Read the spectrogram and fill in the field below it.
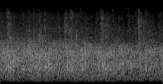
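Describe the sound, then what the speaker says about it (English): Steady applause from an awards ceremony audience at the XCEL Awards, a dense, even wash of clapping throughout with no break. "please give yourselves a round of applause one more time"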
